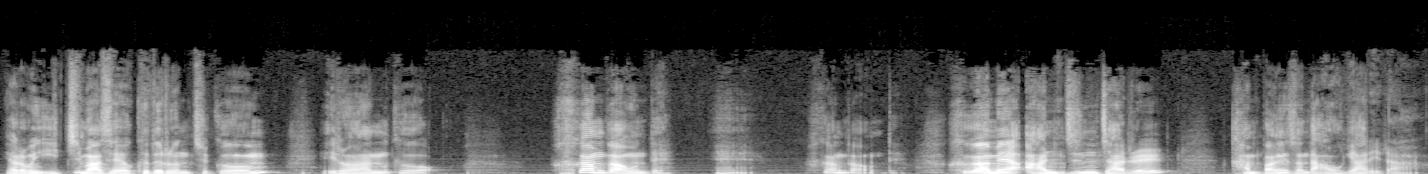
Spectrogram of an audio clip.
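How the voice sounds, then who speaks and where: A man's voice: a little high, lively intonation, normal speed, creaky, dry recording, studio quality. A male pastor preaching a sermon, earnestly urging his congregation, with frequent fillers and direct questions to the listeners.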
